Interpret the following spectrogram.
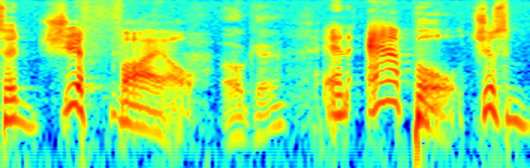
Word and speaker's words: GIF: a thing of the peanut butter it's a Jif file okay an apple just bought the company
